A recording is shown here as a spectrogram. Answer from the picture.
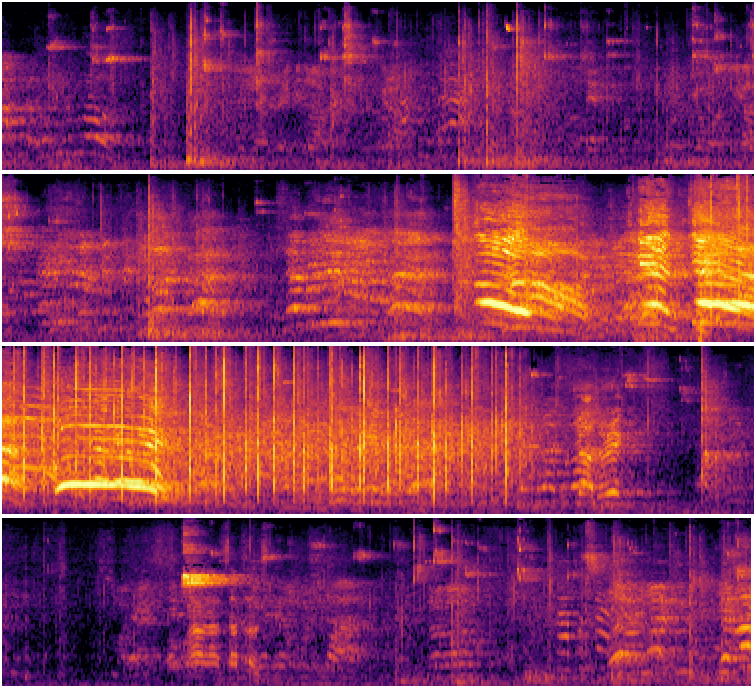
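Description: Futsal players' sneakers squeaking on a hardwood gym floor, in a loud cluster of sharp squeals about halfway through, then a rapid run of sharp ticks. Scattered thuds of play come before and after.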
